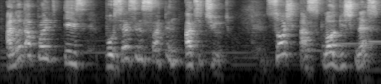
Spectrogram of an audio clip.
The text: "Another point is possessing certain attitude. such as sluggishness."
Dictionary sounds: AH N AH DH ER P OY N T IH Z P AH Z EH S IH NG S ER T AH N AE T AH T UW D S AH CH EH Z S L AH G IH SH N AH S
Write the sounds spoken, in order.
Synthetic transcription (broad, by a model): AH N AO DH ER P OY N T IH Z P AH S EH S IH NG S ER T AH N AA T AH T UW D S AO CH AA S L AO G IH SH N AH S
